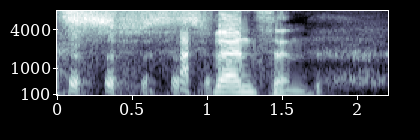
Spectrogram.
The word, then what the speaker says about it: Svendsen: I want to I want to hear you try Spencson. Pretty good. Is it? Okay. Okay. Yeah. All right. Yeah. The D is silent, so just Okay. Cool. Thank you, Joey and Jared Spencson.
